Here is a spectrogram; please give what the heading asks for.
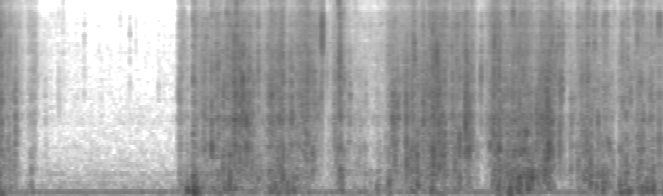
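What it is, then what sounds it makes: Plastic bubble mailer envelope. An empty orange padded plastic bubble mailer with a bubble lining is crumpled in the hands while fingertips scratch its bubbly surface. After a near-silent first couple of seconds, dense, bright crinkling and crackling starts and continues in irregular bursts to the end.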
